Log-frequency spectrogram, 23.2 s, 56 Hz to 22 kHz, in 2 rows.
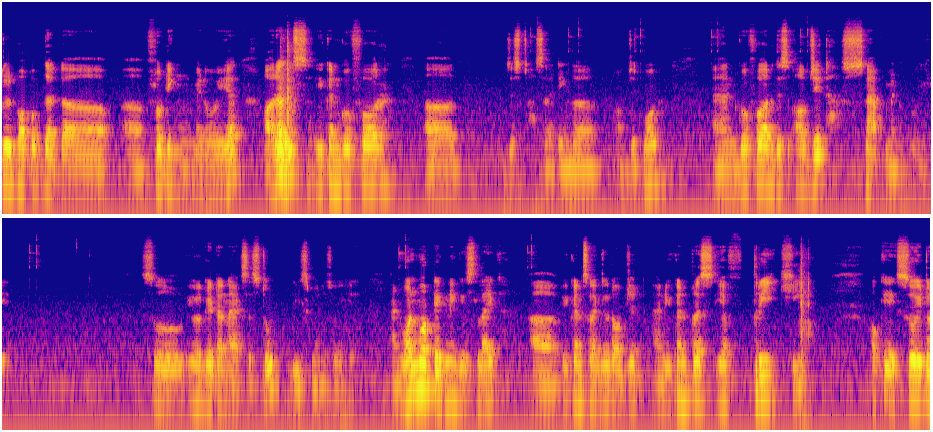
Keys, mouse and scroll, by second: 6.8 click, 7.3 click, 8.9 click, 10.1 click, 16.9 click, 18.3 click, 21.3 click.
